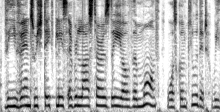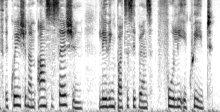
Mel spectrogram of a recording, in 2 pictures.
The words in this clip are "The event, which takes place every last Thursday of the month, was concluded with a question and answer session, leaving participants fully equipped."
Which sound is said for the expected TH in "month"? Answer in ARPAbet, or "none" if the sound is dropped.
TH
